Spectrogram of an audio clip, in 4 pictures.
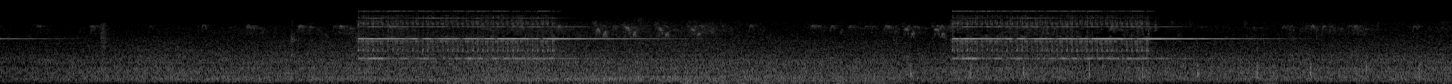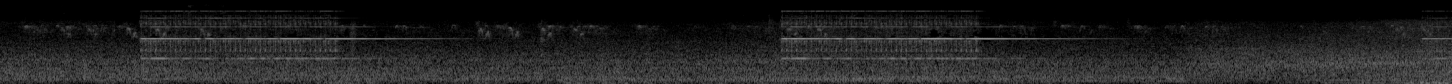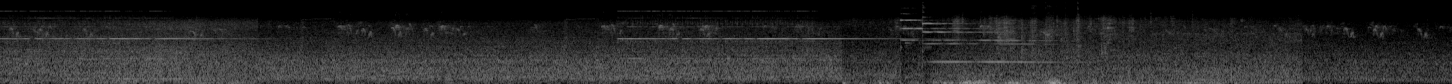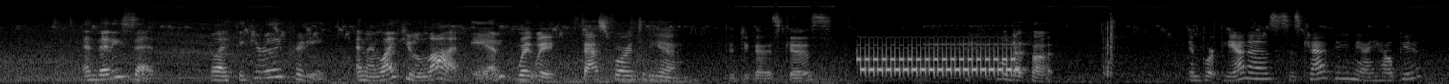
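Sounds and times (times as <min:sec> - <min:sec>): electronic telephone ringing: 0:03.6 - 0:06.6, 0:09.5 - 0:12.8, 0:15.9 - 0:19.0, 0:22.3 - 0:25.8, 0:28.8 - 0:31.6, 0:35.2 - 0:39.4, 0:52.1 - 0:54.0.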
